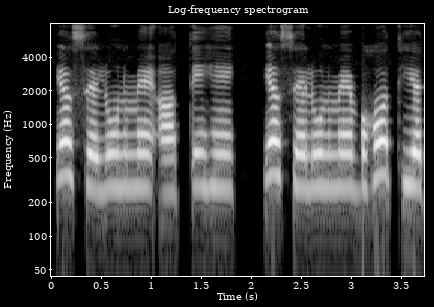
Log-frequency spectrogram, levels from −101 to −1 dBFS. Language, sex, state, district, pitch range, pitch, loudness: Hindi, female, Bihar, Saran, 270-305 Hz, 275 Hz, -16 LUFS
